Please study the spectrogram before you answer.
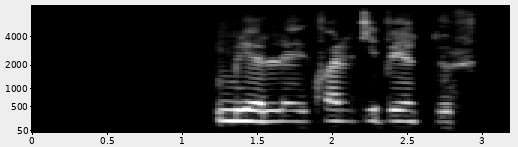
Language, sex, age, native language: Icelandic, male, 9, Icelandic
